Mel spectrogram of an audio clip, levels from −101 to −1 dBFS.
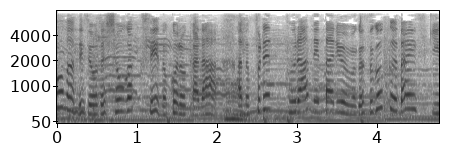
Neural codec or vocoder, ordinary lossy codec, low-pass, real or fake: none; none; 7.2 kHz; real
